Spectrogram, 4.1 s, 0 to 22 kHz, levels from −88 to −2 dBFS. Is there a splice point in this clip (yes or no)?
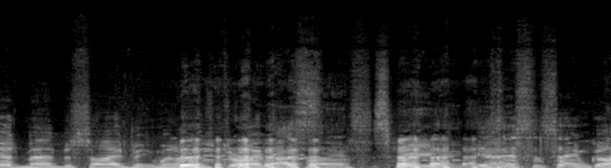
no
